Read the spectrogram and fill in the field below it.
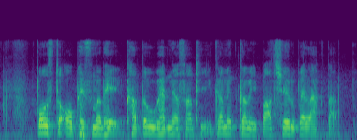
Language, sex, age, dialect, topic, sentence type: Marathi, male, 25-30, Northern Konkan, banking, statement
